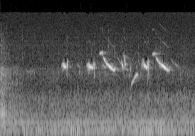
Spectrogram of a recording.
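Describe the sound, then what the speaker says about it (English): Several short, bright bird chirps and tweets scattered over a quiet outdoor background by a lake trail in Qaqortoq, Greenland, fairly close and moderately loud, in an irregular sequence. "I hear the birds."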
